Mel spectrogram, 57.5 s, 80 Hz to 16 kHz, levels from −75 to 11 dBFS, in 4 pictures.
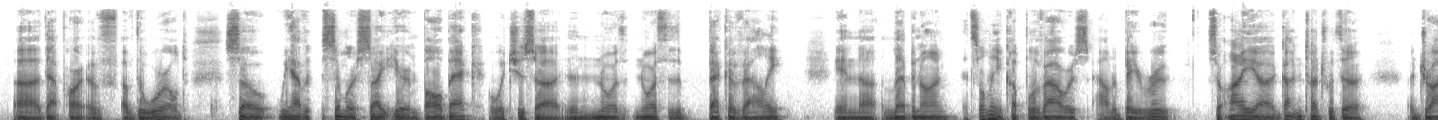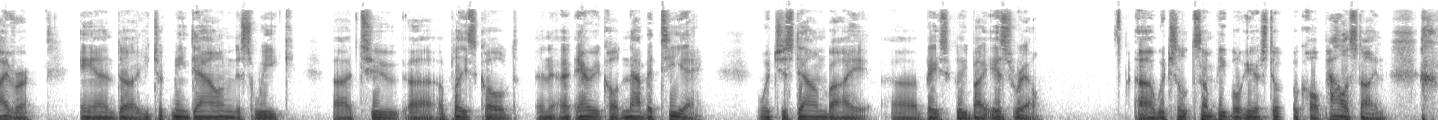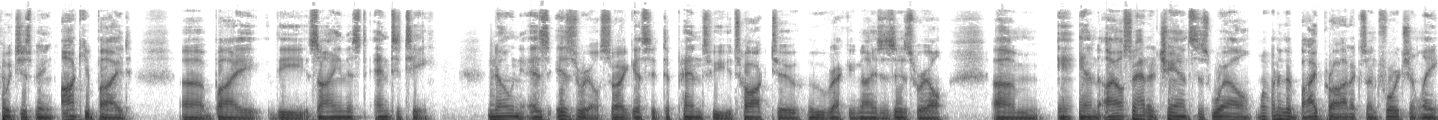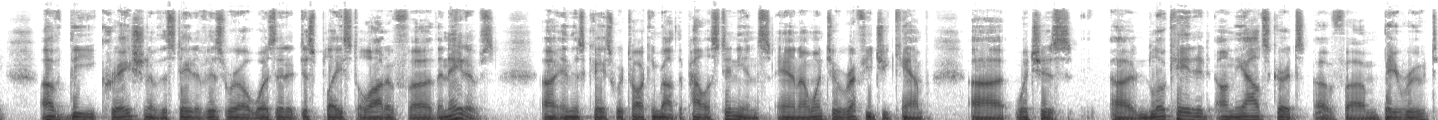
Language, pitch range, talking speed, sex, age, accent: English, 80-90 Hz, 175 wpm, male, 50-69, American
